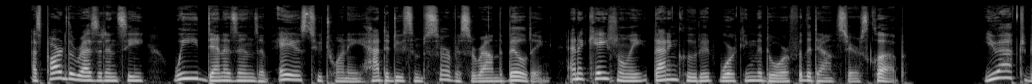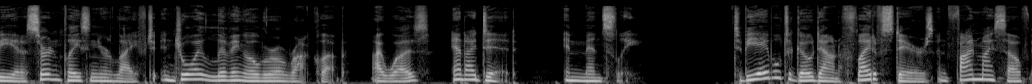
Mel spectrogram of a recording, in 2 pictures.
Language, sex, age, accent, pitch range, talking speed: English, female, 30-49, American, 160-215 Hz, 190 wpm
